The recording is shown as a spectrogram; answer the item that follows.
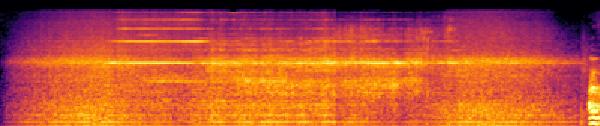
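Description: Table saw running steadily with a high whine as its blade cuts a groove along a Baltic birch plywood drawer part. The sound swells up at the start and fades out near the end.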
